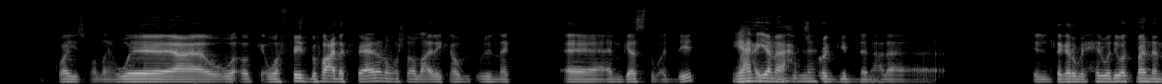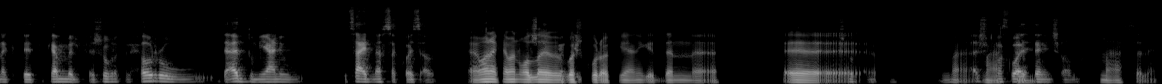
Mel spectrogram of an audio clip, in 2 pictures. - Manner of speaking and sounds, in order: none
- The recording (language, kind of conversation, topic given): Arabic, podcast, إنت شايف الشغل الحر أحسن ولا الشغل في وظيفة ثابتة؟
- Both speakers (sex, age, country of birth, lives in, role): male, 20-24, Egypt, Egypt, guest; male, 20-24, Egypt, Egypt, host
